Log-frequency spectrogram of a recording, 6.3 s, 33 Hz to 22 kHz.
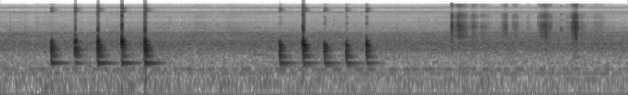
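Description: A large piece of ancient swamp kauri log is tapped in two quick runs of five, each tap giving a short, clear, pitched wooden tone around 1 kHz with bright overtones. A few faint, higher clicks follow after the second run.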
